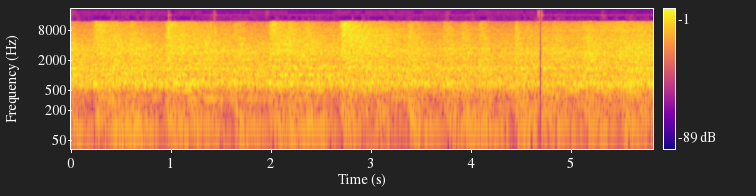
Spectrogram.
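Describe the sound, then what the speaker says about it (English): Full-throated stadium crowd in EA Sports College Football 26 cheering after a defensive stop, a loud continuous roar that stays dense and steady throughout. "This crowd, full throat, splitting the eardrums and letting them know it's going to be a long day."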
